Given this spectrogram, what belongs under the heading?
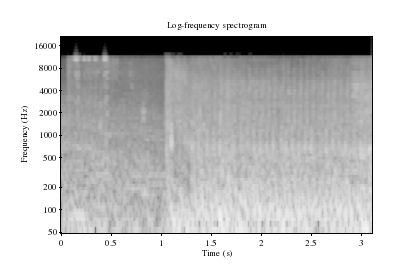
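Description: A missile launches from the Mako vehicle in a sci-fi video game, a sudden loud blast that gives way to a sustained roaring rush lasting a couple of seconds.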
